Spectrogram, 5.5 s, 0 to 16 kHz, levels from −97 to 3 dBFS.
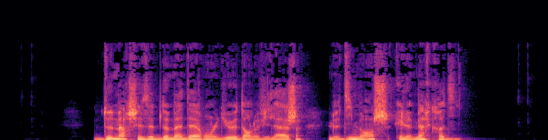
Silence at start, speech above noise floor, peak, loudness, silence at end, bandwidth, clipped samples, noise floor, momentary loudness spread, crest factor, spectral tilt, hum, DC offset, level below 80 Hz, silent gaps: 0.95 s; 62 dB; 0 dBFS; -17 LUFS; 0.9 s; 11.5 kHz; under 0.1%; -78 dBFS; 9 LU; 18 dB; -5.5 dB/octave; none; under 0.1%; -40 dBFS; none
